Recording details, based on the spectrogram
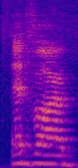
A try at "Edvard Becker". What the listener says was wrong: There's a D at the end of that.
